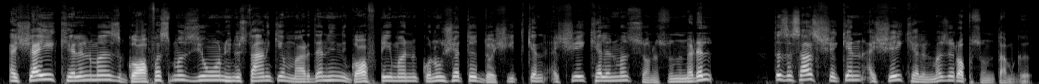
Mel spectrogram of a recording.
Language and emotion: Kashmiri, neutral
